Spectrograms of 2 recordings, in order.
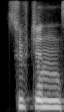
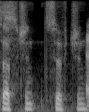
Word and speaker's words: Sufjan: Fun fact, I pronounced his name for the longest time, Sufjan Stevens. – Sufjan.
